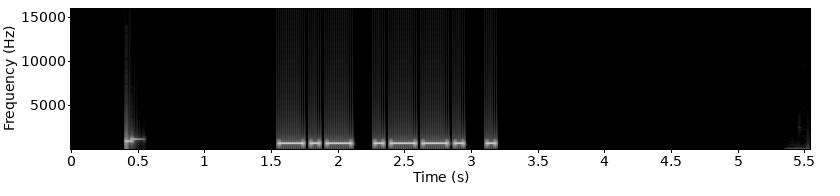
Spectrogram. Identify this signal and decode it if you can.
Morse code, heard as a keyed tone, about 20 wpm, 700 Hz. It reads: KPE
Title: USA Call Sign Postfixes - 3 Letters 20wpm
